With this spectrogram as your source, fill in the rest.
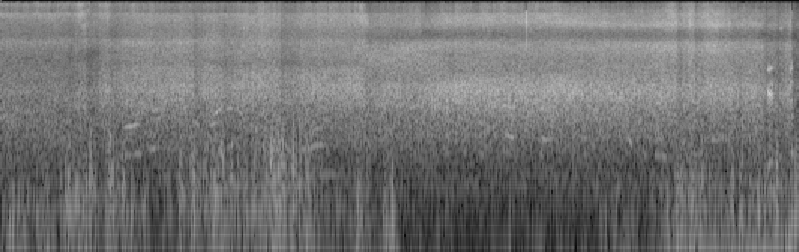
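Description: The flooded Dait River rushes past in a strong current, a broad roaring wash of water mixed with gusting wind buffeting the microphone, steady and close.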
